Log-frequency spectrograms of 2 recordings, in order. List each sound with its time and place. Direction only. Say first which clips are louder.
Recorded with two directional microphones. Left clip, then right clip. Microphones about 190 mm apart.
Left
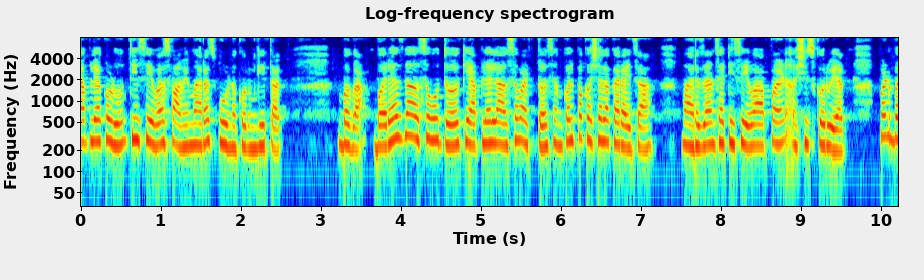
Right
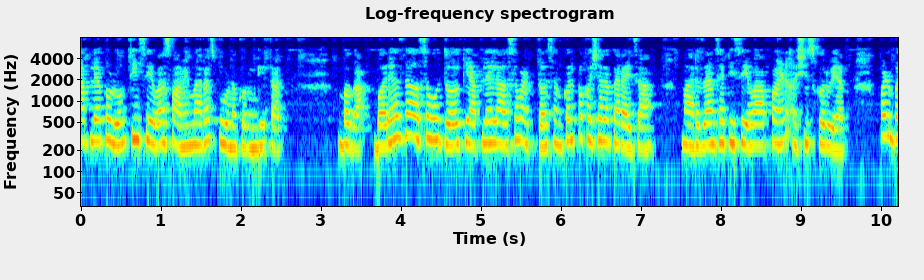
0.0 s speech: left 13 dB; 45° left (ahead or behind)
